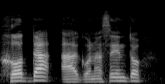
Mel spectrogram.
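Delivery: slow spelling, letter by letter. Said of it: "Vamos a deletrearlo".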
